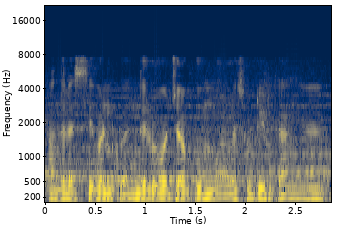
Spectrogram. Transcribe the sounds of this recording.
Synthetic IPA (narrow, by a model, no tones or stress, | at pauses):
ɐðɪlɐsɪʋɐnkɯʋɐnd̪ɯɾoːd͡ʒaːbuːmaːɐsuːʈːɪɾɯkːaːŋɡɐ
